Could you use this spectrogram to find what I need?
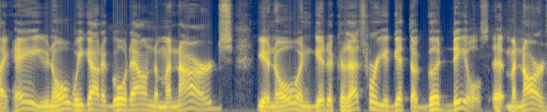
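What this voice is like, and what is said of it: Put-on Midwest accent. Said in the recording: “do you have a Midwest accent impression you can give us? ... this is just how my in-laws talk up there in Iowa”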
